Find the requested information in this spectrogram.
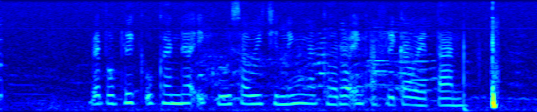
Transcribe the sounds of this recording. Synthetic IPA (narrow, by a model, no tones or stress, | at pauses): repub̥lɪkuɡ̥a̤ndaʔikusawid̥ʒ̥i̤nɪŋnad̪̥ɔ̤ɾɔʔɪŋʔafɾikawet̪an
